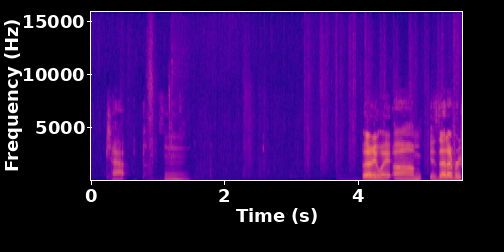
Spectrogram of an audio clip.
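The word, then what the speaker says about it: Kapp'n: His name was spelled with a K-A-P-P, little hyphen and then an N. So that spells Cap'n.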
